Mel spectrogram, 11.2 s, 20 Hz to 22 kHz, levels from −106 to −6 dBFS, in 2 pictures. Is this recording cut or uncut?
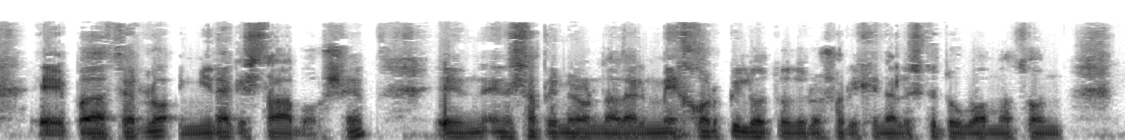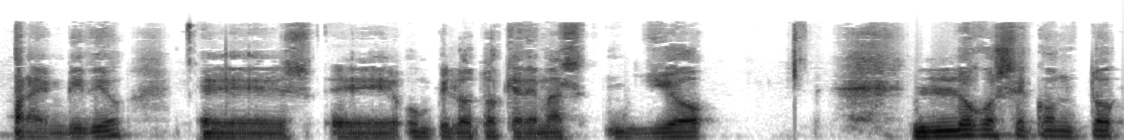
cut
